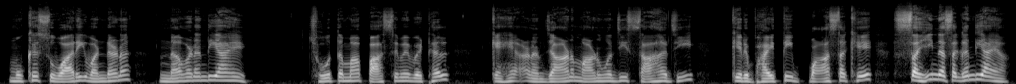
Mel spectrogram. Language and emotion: Sindhi, disgusted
